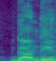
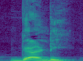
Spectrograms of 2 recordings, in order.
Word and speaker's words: Ghandhy: Spelling हो गई GHANDHY, जिसे हम कहेंगे गांधी नहीं, ये कहा जाएगा गांडी, और ये एक पारसी सरनेम है।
